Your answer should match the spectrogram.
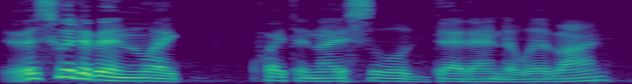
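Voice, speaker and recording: A man's voice: on the low side, animated, a little fast, darkish tone, no room sound. A man casually narrating as he hikes an abandoned rail line, rambling with lots of fillers, recorded outdoors on a handheld phone. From not local to the area. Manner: rambling, chatty, hesitant with fillers. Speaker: railfan vlogger. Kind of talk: casual walking commentary.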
